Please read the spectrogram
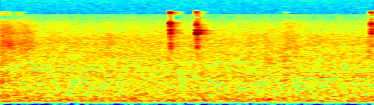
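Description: Two faint computer mouse clicks about a second in, close together, against near silence.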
